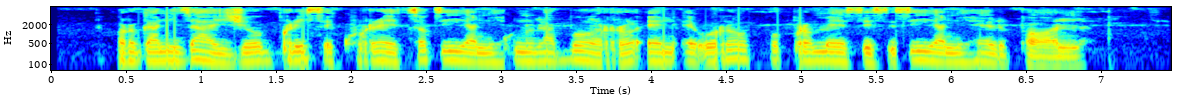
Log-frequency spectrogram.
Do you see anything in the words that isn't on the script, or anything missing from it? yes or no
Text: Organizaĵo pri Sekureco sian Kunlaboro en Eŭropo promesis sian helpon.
no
